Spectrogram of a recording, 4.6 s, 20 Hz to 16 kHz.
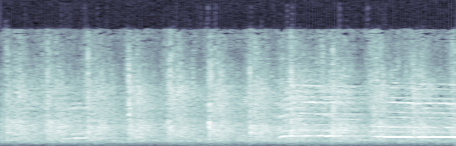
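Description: A crowd applauds and cheers steadily through a swimming race at the 2013 IPC Swimming World Championships in Montreal, with a dense wash of clapping and faint whistles rising slightly near the end.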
